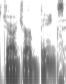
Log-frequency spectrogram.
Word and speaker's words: Jar Jar Binks: Jar Jar Banks, that's it. – You can't even say his name right, by the way. – How do you say it? – It's Jar Jar Binks, and that's the only time in the world you will ever hear me defend Jar Jar.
